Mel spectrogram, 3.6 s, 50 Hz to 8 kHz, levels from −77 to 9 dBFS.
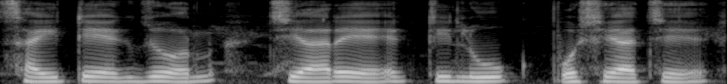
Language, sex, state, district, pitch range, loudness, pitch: Bengali, male, Tripura, Unakoti, 150-165 Hz, -15 LUFS, 155 Hz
